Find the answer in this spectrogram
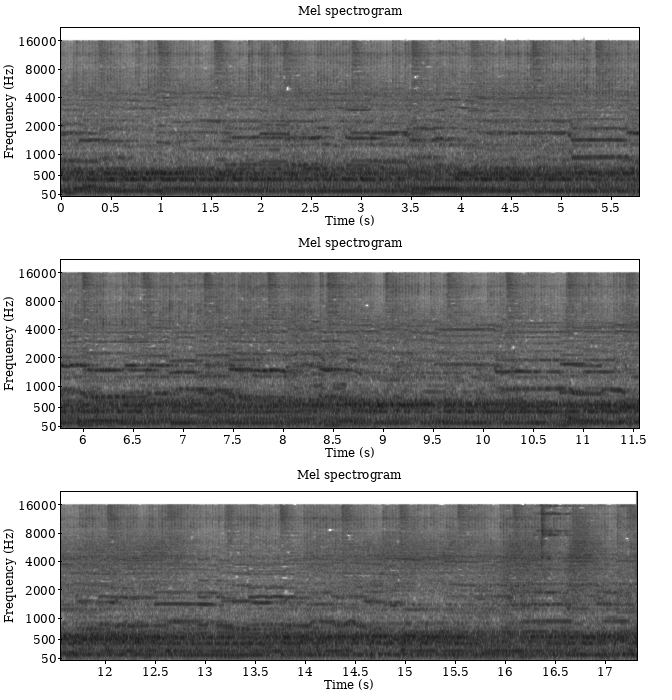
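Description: Temple procession band playing: a reedy suona-style horn melody over sustained lower tones, with steady gong and cymbal strikes keeping time.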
